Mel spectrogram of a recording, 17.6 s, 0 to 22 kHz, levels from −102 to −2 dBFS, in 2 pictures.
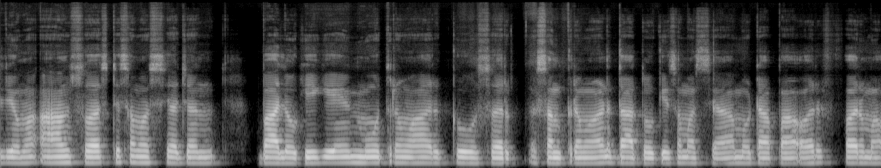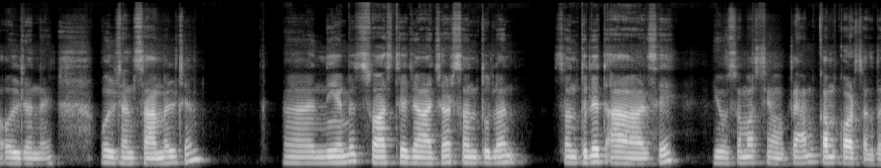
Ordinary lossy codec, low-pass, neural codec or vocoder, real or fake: none; none; none; real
